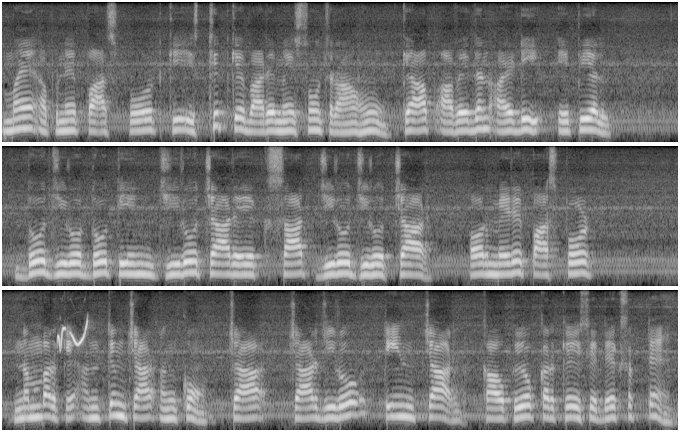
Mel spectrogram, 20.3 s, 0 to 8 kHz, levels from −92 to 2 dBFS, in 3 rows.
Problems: none marked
